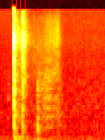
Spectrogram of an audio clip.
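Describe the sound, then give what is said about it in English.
Typing on a computer keyboard, a brief burst of a few quick, crisp key clicks that fade into quiet. “It'll sound very strange at first, so I'll type the strange name for you guys.”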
